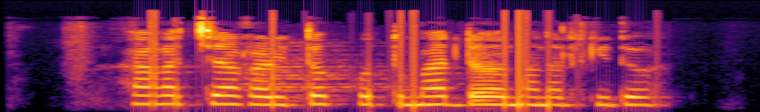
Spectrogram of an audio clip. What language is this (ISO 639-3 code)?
pus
